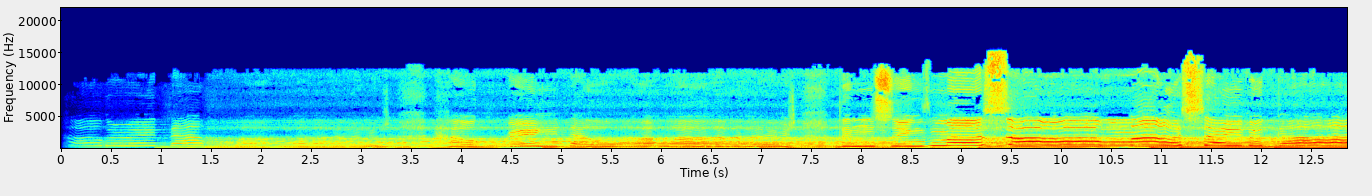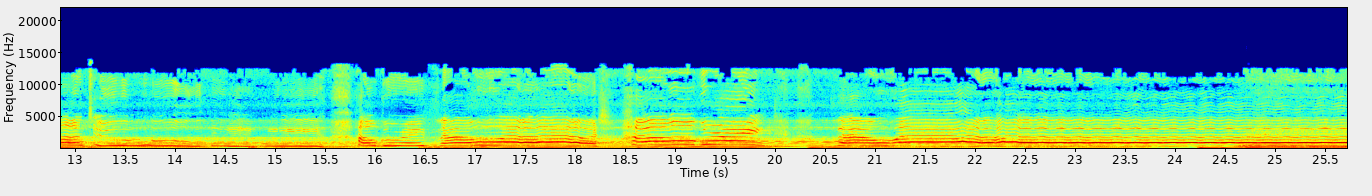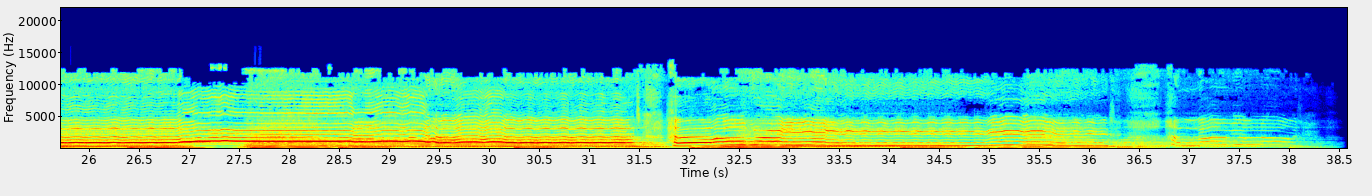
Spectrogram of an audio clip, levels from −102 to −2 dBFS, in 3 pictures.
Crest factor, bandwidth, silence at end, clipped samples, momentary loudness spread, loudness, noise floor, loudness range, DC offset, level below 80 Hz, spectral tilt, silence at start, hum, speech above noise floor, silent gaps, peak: 14 dB; 13.5 kHz; 0.5 s; under 0.1%; 18 LU; -13 LUFS; -45 dBFS; 13 LU; under 0.1%; -30 dBFS; -4 dB/octave; 0.6 s; none; 30 dB; none; 0 dBFS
